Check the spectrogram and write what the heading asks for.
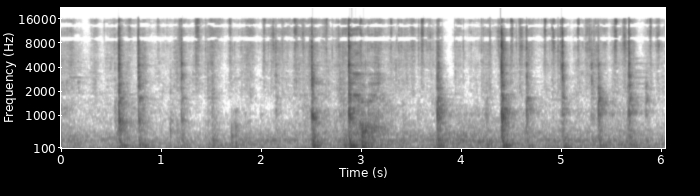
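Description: Screwdriver tightening a screw that fastens a new zone valve head to its valve body: scattered light clicks and taps of the tool on the screw and metal bracket.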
